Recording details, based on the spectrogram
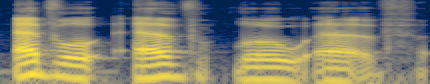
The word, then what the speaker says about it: Evloev: Is it, how do you say his last name, the second guy? – Evloev.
